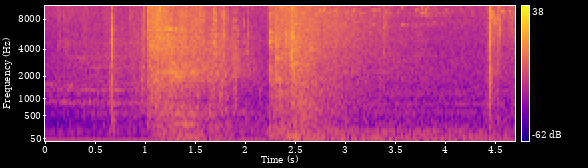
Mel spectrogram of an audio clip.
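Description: A magical burst shimmers as a chest bursts open.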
